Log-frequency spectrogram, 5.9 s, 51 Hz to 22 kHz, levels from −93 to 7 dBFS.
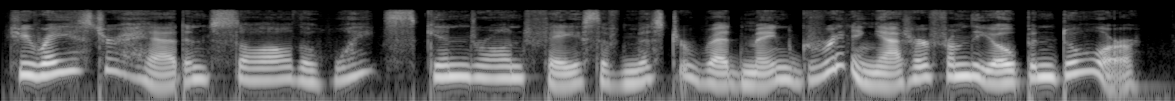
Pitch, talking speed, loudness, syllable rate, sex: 195 Hz, 215 wpm, -19 LUFS, 4.6 syllables/s, female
